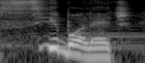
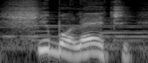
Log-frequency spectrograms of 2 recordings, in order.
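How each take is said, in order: First: The word begins with an 's' sound. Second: The word begins with a 'sh' sound. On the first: It marks the speaker as an Ephraimite. The speaker calls it wrong. "não conseguiam pronunciar corretamente dizendo sibolete" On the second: It marks the speaker as a Gileadite. The speaker calls it right. "A palavra shibolete"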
